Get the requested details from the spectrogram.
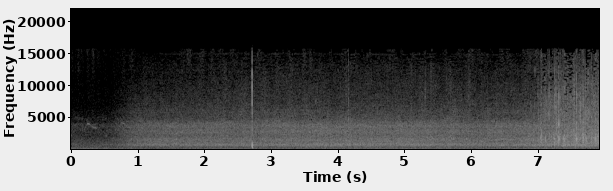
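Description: A large crowd cheers and murmurs outdoors.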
